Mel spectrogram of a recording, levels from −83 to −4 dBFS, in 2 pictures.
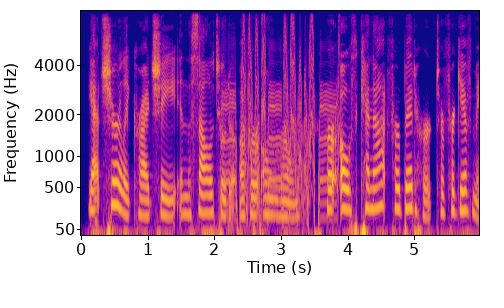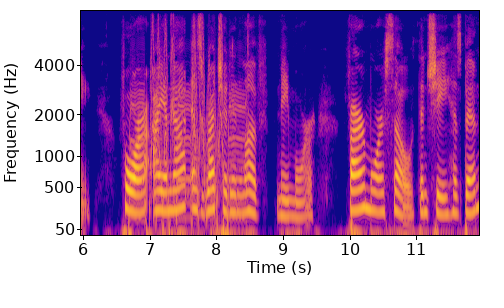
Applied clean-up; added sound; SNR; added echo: none; Scratching (performance technique); 10 dB; none.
